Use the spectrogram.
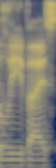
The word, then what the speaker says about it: Levis: Will Levi's to Green Bay? Is that the chant I'm hearing? Possibly. I say Levi's, but I'm pretty sure it's pronounced Levis.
